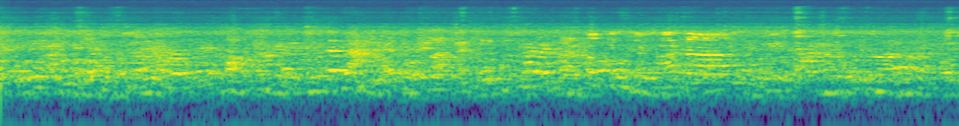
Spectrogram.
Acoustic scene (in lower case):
restaurant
